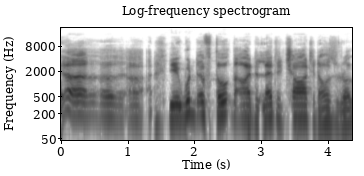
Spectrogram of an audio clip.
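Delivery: mock whiny voice with drawn-out uhs. Discussing a book, imitating the character Hedges: whiny Hedges voice. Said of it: "It's been a whiny little shit".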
